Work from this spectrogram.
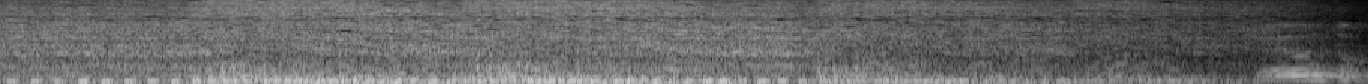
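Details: Suzuki Nex FI scooter after CVT and gearbox repair for worn gears, fixing harsh noise and weak power. Engine and belt drive run smooth and even, revving then settling with no harsh rattle or grind from the gearbox.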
